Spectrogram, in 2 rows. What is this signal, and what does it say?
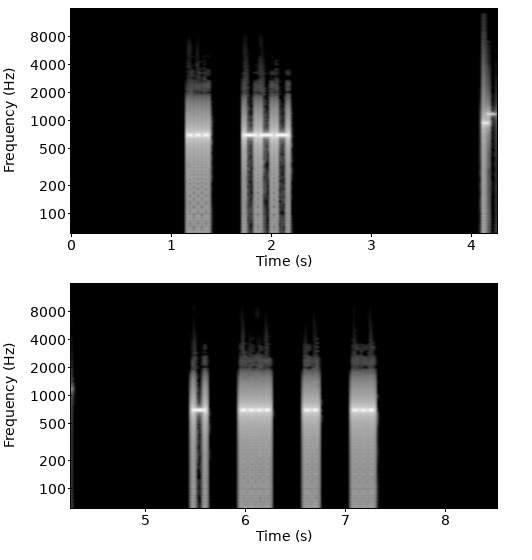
Morse code, heard as a keyed tone, about 30 wpm, spaced as for 17 wpm, 700 Hz. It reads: SO THIS
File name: course / 30:10wpm / 230 Lesson 37f - Letter x - Words 30wpm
